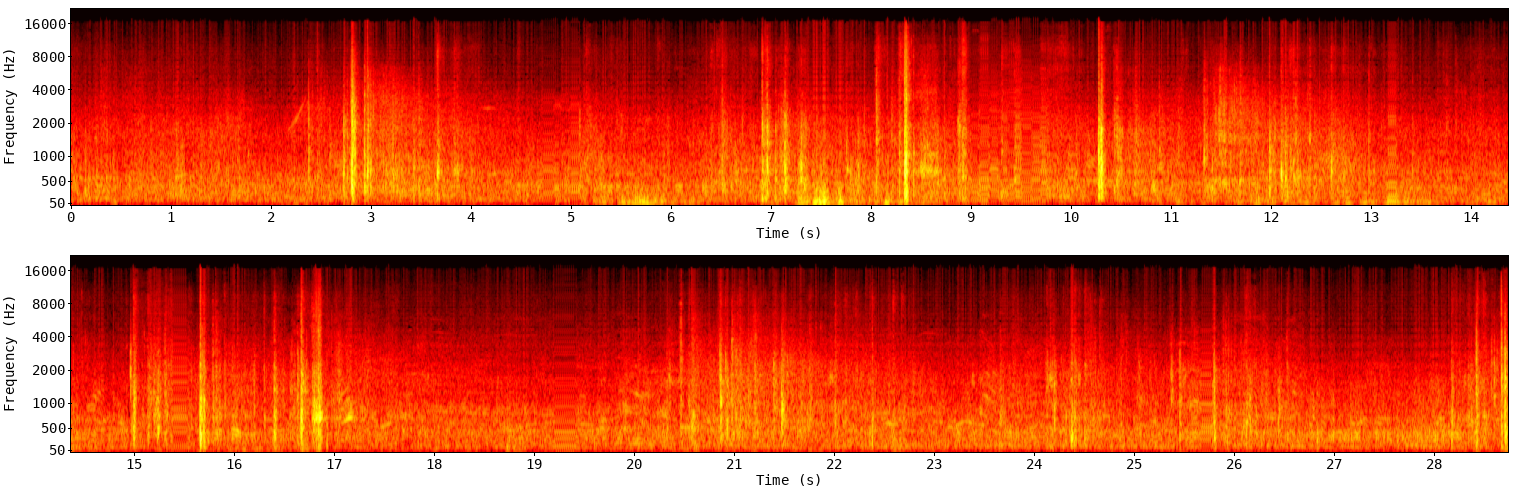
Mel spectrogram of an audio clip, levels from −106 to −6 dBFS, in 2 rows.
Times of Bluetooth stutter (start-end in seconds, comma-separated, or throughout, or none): 4.73-5.09, 9.02-9.76, 13.18-13.26, 15.40-15.55, 19.22-19.43, 25.68-25.78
